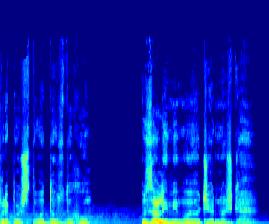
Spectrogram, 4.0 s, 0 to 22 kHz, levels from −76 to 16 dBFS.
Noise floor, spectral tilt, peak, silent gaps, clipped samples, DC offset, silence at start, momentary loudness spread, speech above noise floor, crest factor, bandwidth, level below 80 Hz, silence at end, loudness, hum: -51 dBFS; -5 dB/octave; -6 dBFS; none; under 0.1%; under 0.1%; 0 s; 12 LU; 27 dB; 20 dB; 18 kHz; -32 dBFS; 0.2 s; -25 LUFS; none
